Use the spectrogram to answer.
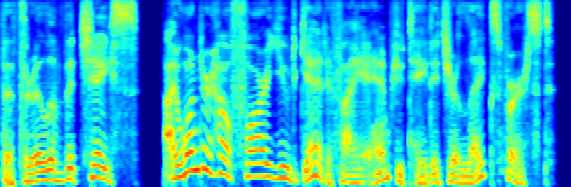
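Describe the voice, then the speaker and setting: The actor's fairly high voice is very animated yet unhurried, with clean studio sound and no echo. He performs English video game dialogue as a young male assassin who's playful and morbid, his teasing, slangy breeziness giving way to a breathy, theatrical turn.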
